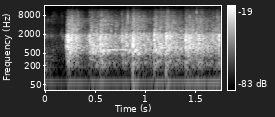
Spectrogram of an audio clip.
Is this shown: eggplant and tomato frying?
no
